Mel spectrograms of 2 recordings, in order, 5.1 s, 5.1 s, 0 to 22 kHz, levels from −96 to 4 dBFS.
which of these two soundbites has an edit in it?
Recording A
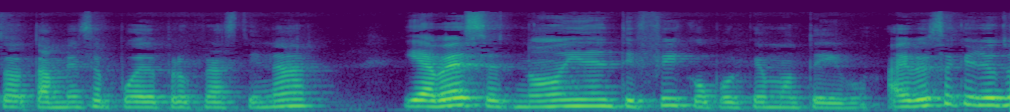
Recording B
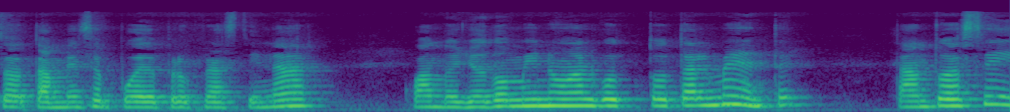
A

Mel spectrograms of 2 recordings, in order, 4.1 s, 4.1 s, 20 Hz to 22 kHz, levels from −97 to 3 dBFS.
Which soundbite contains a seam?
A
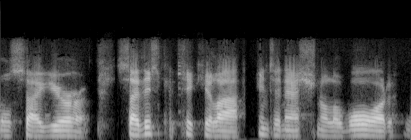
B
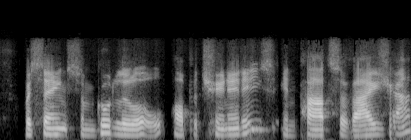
B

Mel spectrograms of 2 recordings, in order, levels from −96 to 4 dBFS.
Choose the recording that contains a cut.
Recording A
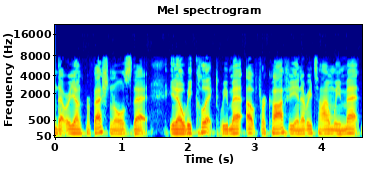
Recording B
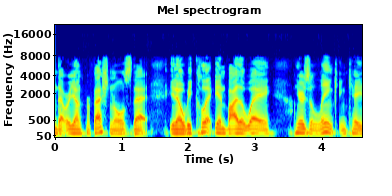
B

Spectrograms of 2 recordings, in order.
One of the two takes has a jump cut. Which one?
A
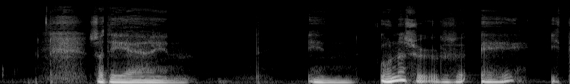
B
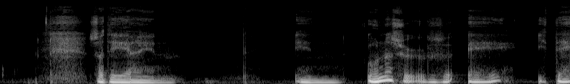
B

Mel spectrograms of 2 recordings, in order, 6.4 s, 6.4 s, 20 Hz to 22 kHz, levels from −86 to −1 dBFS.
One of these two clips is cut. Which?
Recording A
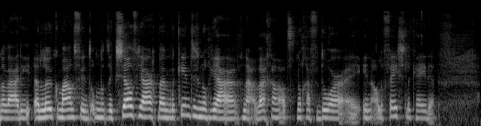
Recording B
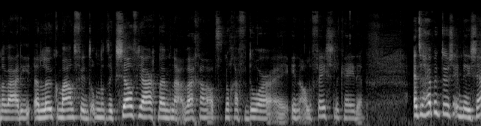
B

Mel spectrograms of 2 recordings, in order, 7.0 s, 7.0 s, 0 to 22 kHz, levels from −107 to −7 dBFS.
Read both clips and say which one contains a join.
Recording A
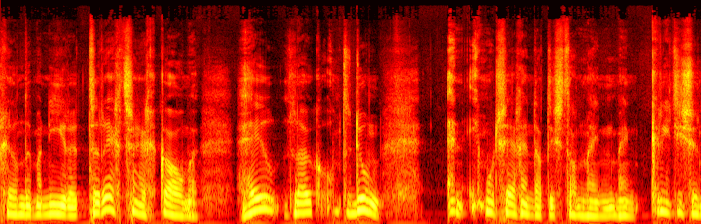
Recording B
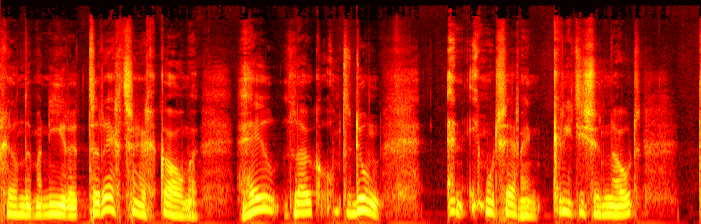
B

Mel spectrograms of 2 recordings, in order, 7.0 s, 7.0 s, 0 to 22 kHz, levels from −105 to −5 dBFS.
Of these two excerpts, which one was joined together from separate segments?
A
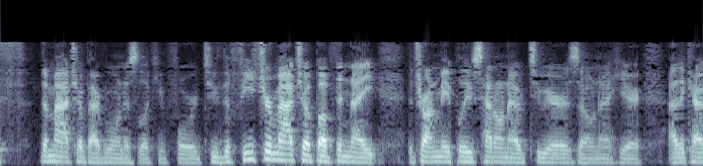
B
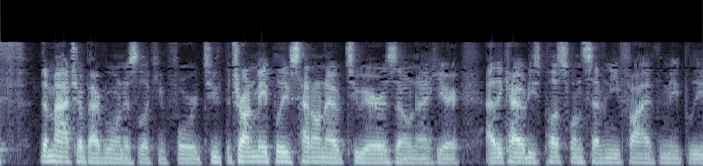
B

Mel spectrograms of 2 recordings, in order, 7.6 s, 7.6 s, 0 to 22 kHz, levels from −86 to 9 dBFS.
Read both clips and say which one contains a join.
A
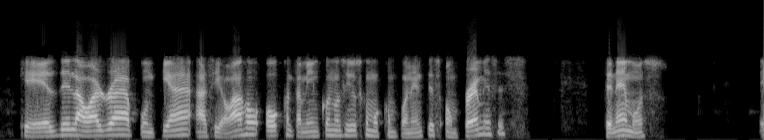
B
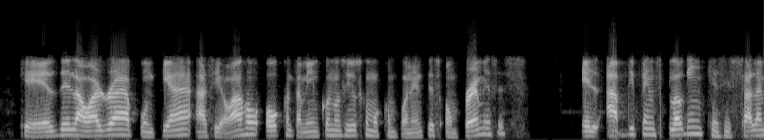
B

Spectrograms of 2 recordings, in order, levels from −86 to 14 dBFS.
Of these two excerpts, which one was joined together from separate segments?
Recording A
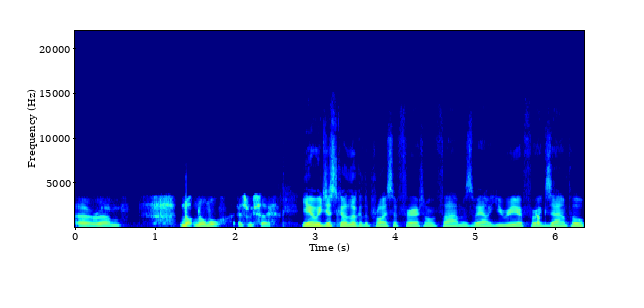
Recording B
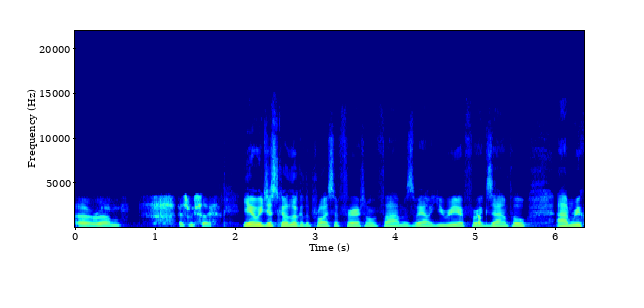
B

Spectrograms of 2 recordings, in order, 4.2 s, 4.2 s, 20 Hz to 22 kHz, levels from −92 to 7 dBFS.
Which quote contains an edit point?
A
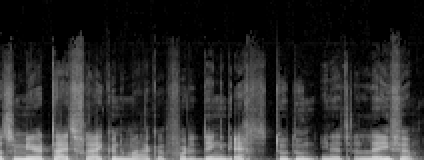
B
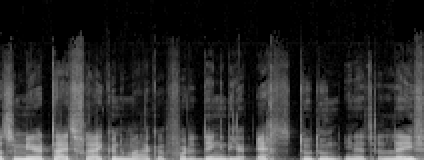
A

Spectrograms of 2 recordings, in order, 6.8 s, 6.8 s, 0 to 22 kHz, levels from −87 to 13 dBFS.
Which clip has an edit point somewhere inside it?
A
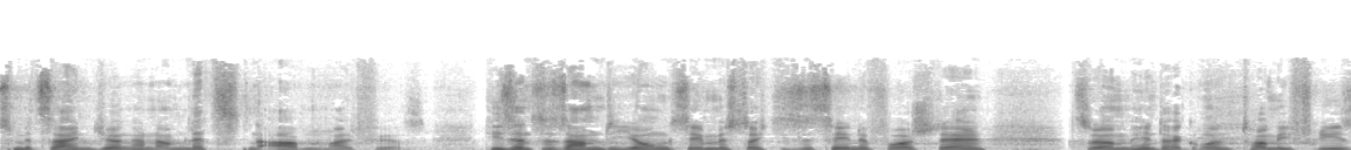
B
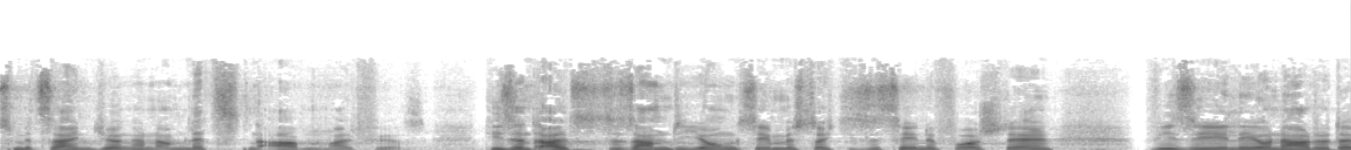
A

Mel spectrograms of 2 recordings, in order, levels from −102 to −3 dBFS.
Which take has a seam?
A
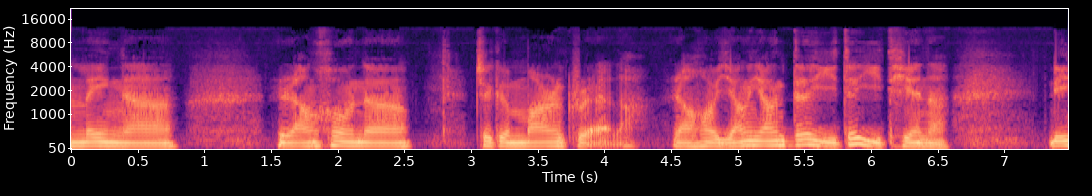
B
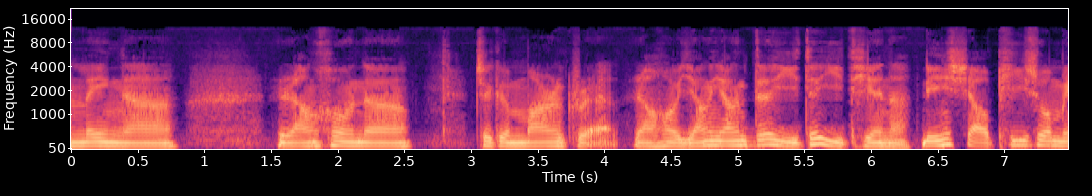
B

